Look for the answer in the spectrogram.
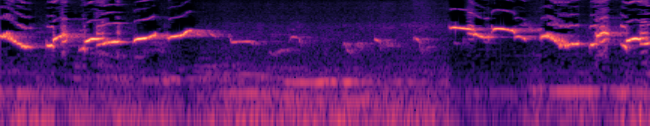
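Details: Oriental magpie-robin in konslet song, a lure for quick response: sweeping whistled phrases sliding up and down, a softer stretch midway, then a renewed run of bright rapid notes over a low background hum.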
